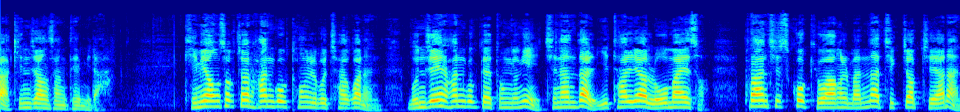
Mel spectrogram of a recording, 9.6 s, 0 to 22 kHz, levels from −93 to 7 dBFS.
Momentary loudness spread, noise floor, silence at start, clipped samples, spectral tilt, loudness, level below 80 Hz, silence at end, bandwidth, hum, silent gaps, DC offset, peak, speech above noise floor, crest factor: 12 LU; -67 dBFS; 0 s; under 0.1%; -4.5 dB/octave; -30 LUFS; -74 dBFS; 0 s; 13.5 kHz; none; none; under 0.1%; -12 dBFS; 37 dB; 18 dB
